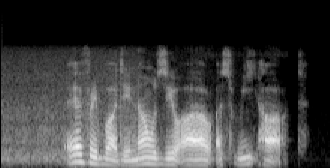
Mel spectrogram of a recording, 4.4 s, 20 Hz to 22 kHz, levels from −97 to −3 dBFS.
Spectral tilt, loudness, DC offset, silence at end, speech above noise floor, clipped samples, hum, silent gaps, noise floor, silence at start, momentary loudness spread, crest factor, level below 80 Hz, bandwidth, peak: -6 dB/octave; -18 LUFS; under 0.1%; 0.65 s; 40 dB; under 0.1%; none; none; -57 dBFS; 0.1 s; 14 LU; 16 dB; -64 dBFS; 6.8 kHz; -2 dBFS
